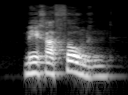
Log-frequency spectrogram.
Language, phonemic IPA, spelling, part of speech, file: Dutch, /meɣaˈfonə/, megafonen, noun, Nl-megafonen.ogg
- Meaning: plural of megafoon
